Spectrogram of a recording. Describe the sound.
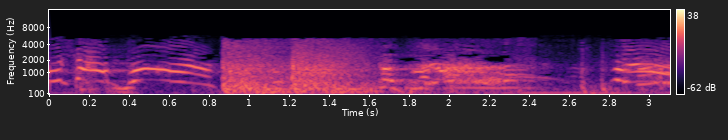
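A single sharp gunshot, fired at a man during a car hold-up, cracks out between shouting voices, its loud burst trailing off in a noisy rumble before the agitated speech resumes.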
